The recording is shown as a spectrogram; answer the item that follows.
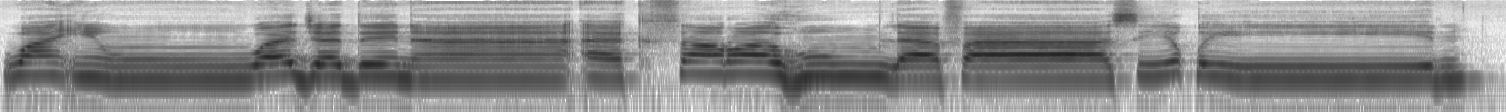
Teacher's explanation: ادغام کرتے ہوئے ہم نے نون کی آواز کو واو کے اندر ہی مرج کرنا ہے.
